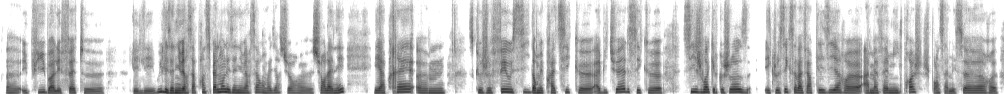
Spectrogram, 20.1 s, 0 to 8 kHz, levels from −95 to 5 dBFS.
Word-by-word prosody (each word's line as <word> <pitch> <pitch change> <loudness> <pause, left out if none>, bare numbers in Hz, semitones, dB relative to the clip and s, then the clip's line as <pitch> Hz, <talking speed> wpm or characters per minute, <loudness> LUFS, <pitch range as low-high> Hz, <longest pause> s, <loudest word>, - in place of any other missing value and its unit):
heu 155 0 -5
et 155 - -5
puis, 190 +7 -5
bah, 155 -5 +4
les 145 0 +1
fêtes, 165 +1 -2
heu, 135 -2 -5 0.6
les 150 -2 -3
les 145 0 -5
oui 225 +3 +3
les 205 -5 +5
anniversaires, 165 0 +5
principalement 205 +2 +3
les 215 -4 +5
anniversaires, 180 +2 -1
on 185 - -2
va 160 -1 -3
dire 180 +1 -6
sur, 160 -2 -5
heu 150 0 -7
sur 175 +3 +1
l'année 170 +8 +3 0.6
et 170 -1 +3
après, 215 +7 +1
hem, 165 -2 -2 0.5
ce - - -10
que 195 - -1
je 175 0 -2
fais 225 +7 +1
aussi 205 -2 -2
dans 180 -1 +5
mes 175 -1 +3
pratiques, 180 +3 -5
heu, 155 -2 +1
habituelles, 215 +8 0
c'est 180 -3 -4
que 170 -1 -1 0.4
si 225 -1 0
je 200 - -1
vois 210 0 +5
quelque 205 0 -2
chose 210 -1 +3 0.3
et 170 - -4
que - - -15
je 180 - 0
sais 205 +5 -2
que - - -14
ça 195 - -1
va 175 -2 +5
faire 175 0 -1
plaisir, 190 0 0
heu, 160 -2 +2
à 160 - 0
ma 165 -1 0
famille 170 0 -1
proche- 215 +1 -1
je - - -12
pense 160 +1 -6
à 150 - -5
mes 140 0 -3
soeurs, 170 0 -1
heu, 140 - 0
175 Hz, 185 wpm, -24 LUFS, 160-195 Hz, 0.6 s, les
